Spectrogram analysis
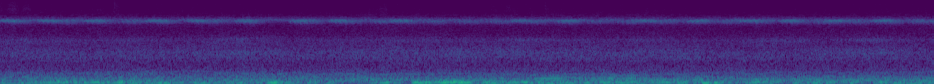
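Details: Crickets at night give a bright, evenly pulsed high chirp that never pauses, backed by a low rumbling ambience with a few soft thumps.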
